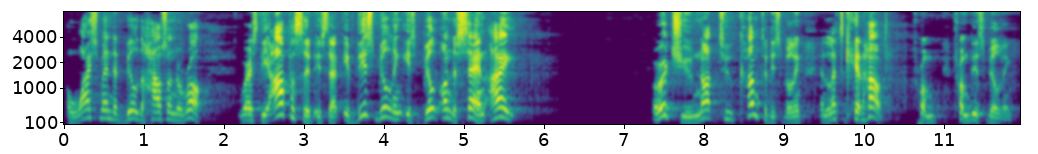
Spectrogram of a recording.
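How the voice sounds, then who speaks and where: A man's voice: on the high side, sing-song, moderate pace, fairly bright tone, breathy edge. A man from Indonesia with an Indonesian accent, preaching a sermon with frequent restarts and repeated words, building to emphatic stress. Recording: long hall reverb.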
